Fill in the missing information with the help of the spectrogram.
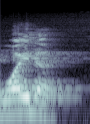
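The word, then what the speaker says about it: Wöhler: अगर सही प्रोनाउंसिएशन है तो फ्रेडरिक वॉयलर, पर उसको आपने मेरे साइड से याद करना है।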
